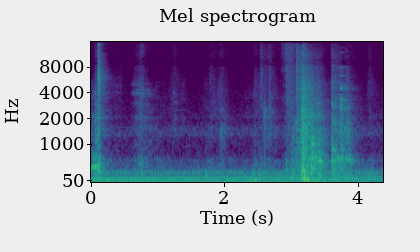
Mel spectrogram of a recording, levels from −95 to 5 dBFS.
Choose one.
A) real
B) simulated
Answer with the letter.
A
